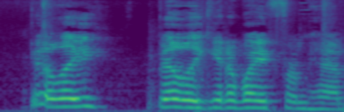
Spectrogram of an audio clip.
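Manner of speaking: high-pitched, loud yelling. Crafting on camera, telling a dog to get away from another: yelling at a dog. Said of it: "I had to yell at my dog".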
